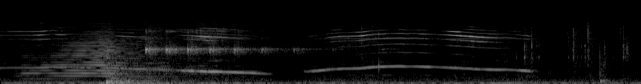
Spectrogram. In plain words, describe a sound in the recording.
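Electronic game tones chime and swell.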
